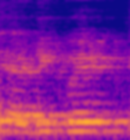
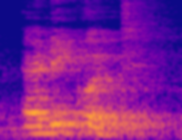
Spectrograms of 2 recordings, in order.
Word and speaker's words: adequate: इसलिए यदि आप इसे एडिक्वेट कहते हैं, आज से आप छोड़ दीजिए. क्या बोलना है? एडिक्वेट, एडिक्वेट. ये वाली ए से प्रोनाउंस साउंड हो रही है ए से कौन सी साउंड हो रही है? ए. और यहां पर ए से साउंड हो रही है अ.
